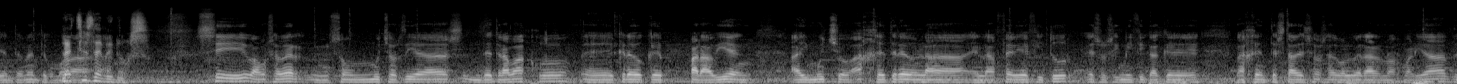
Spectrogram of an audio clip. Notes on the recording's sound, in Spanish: Programa emitido el 22.01.22 en Capital Radio. Desde la feria internacional de turismo del IFEMA de Madrid, FITUR2022, grabamos este especial FITUR.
